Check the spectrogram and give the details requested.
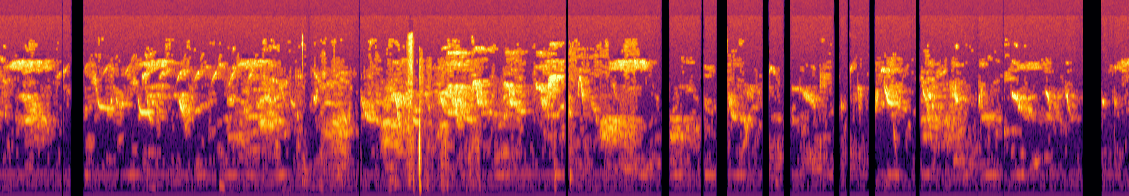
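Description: Faint chorus of small birds chirping and twittering, with many overlapping short calls. A single sharp click about four seconds in.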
